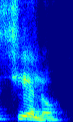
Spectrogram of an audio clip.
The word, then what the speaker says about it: cielo: And cielo.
